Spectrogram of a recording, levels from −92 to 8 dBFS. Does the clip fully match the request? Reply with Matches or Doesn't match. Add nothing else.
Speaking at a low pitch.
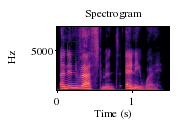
Doesn't match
